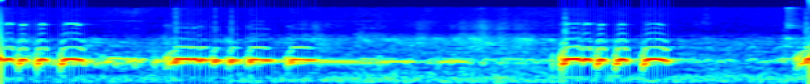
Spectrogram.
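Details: Local zebra dove singing, used to coax idle doves into song: quick staccato cooing bursts trailing into a steady, softer drawn-out tone, then another sharp rolling burst near the end.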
